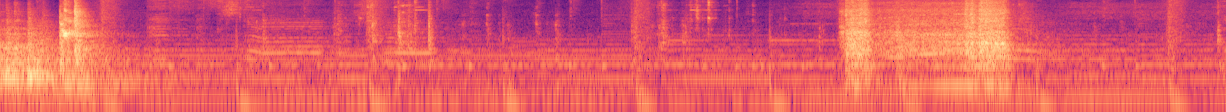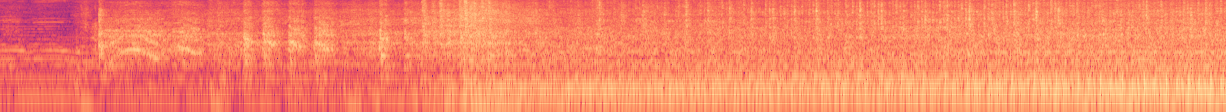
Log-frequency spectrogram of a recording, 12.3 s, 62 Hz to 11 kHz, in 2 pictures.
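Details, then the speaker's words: 1987 Toyota Land Cruiser FJ60 inline-six, seller claimed bad rod: brief crank under music, then catches and runs smooth and even with no knocking; normal healthy idle. "Wow, she sounds good. Oh my gosh. That sounds phenomenal."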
